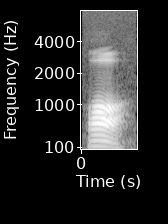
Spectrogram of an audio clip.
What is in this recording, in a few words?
o open, latin ipa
